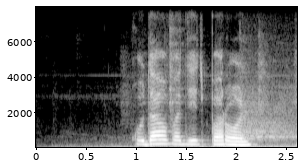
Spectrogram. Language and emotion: Russian, neutral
